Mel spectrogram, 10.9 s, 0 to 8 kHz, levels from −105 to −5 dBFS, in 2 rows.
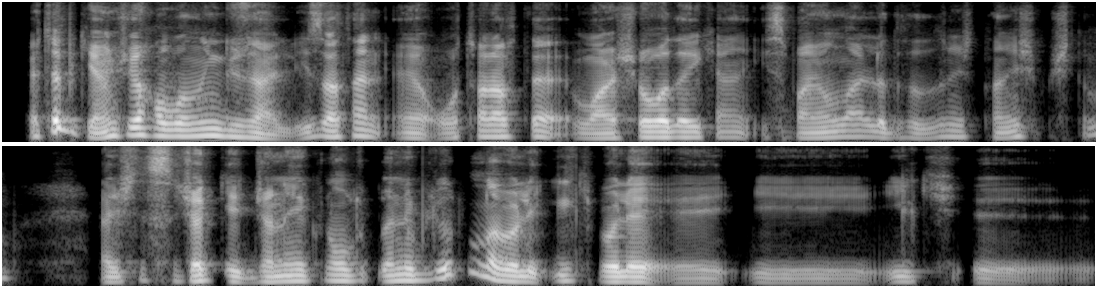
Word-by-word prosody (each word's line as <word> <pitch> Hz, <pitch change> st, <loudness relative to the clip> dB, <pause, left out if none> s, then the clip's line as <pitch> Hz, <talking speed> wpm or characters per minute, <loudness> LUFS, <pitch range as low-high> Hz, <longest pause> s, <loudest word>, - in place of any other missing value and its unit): Eee, -, -, -5 dB
tabii -, -, +6 dB
ki, -, -, +1 dB
önce 145 Hz, +4 st, +4 dB
havanın 140 Hz, -1 st, +3 dB
güzelliği. 110 Hz, -, -2 dB
Zaten, 130 Hz, +1 st, 0 dB
eee, 105 Hz, -, -5 dB
o 100 Hz, +1 st, -9 dB
tarafta 125 Hz, +1 st, -1 dB
Varşova'dayken 115 Hz, +3 st, +1 dB
İspanyollarla 110 Hz, +1 st, -6 dB
da 105 Hz, -, -21 dB
tanış 120 Hz, +5 st, -13 dB
tanışmıştım. 125 Hz, +9 st, -14 dB, 0.4 s
Ya, 105 Hz, -, -3 dB
işte, 105 Hz, +4 st, -8 dB
sıcak 120 Hz, -1 st, +1 dB
cana 110 Hz, +2 st, 0 dB
yakın 120 Hz, +1 st, -3 dB
olduklarını 125 Hz, +1 st, 0 dB
biliyordum 185 Hz, -, -4 dB
da, 130 Hz, -, +5 dB
böyle, 110 Hz, -2 st, +5 dB
ilk 120 Hz, +4 st, -11 dB
böyle, 105 Hz, -1 st, +5 dB
eee, 85 Hz, -1 st, -12 dB, 0.8 s
ilk, 105 Hz, 0 st, -14 dB
eee, 80 Hz, -4 st, -15 dB
115 Hz, 160 wpm, -26 LUFS, 105-125 Hz, 0.8 s, tabii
